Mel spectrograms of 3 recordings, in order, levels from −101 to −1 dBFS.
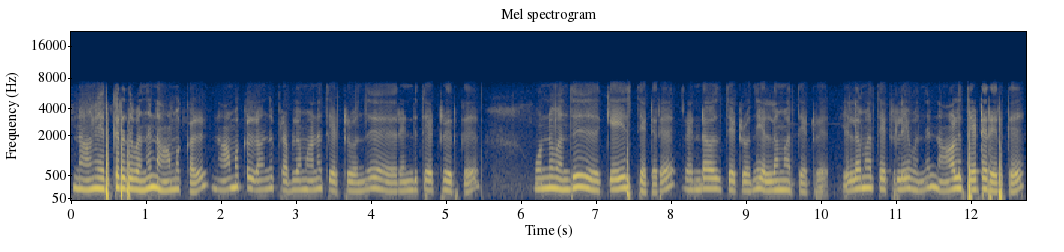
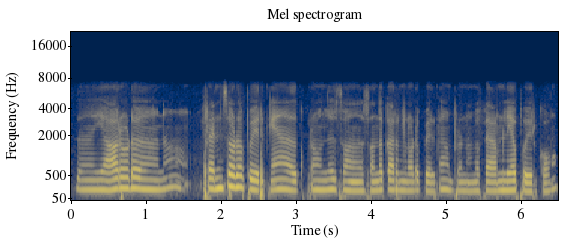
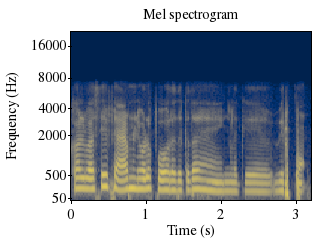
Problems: background sounds at intervals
